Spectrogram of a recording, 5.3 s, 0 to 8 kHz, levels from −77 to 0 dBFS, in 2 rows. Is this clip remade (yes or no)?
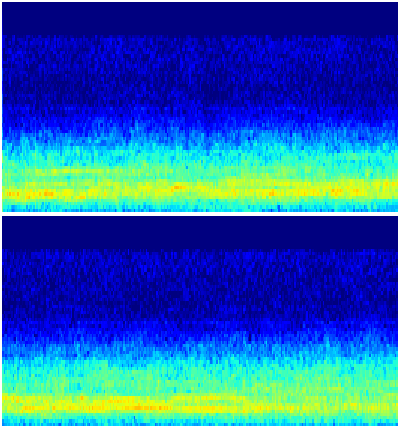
yes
